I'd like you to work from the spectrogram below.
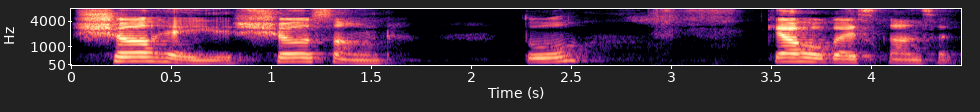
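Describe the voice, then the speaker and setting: A female teacher leads an exam-prep lesson, sounding out words one at a time, repeating them, and reading questions very slowly. Her pitch is fairly low and her intonation lively.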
